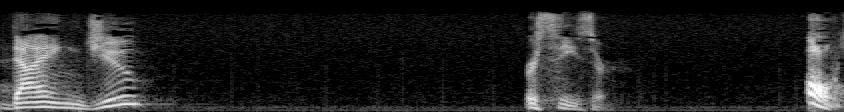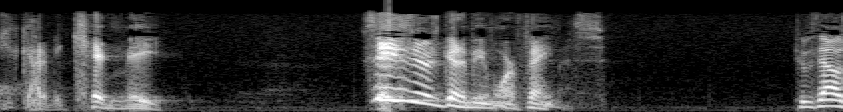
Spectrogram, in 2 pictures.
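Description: An older man speaks expressively into a microphone, with long pauses, over loudspeakers in a quiet hall.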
